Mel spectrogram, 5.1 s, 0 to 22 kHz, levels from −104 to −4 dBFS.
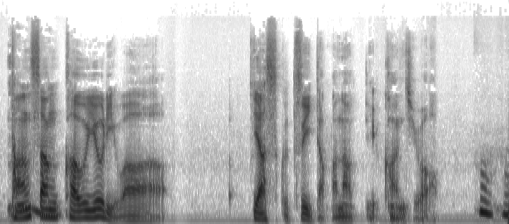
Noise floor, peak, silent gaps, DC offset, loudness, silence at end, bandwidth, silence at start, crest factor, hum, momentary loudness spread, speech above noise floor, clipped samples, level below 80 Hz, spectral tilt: -57 dBFS; -2 dBFS; none; under 0.1%; -24 LUFS; 0 s; 15.5 kHz; 0.1 s; 22 dB; none; 15 LU; 34 dB; under 0.1%; -48 dBFS; -5.5 dB/octave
